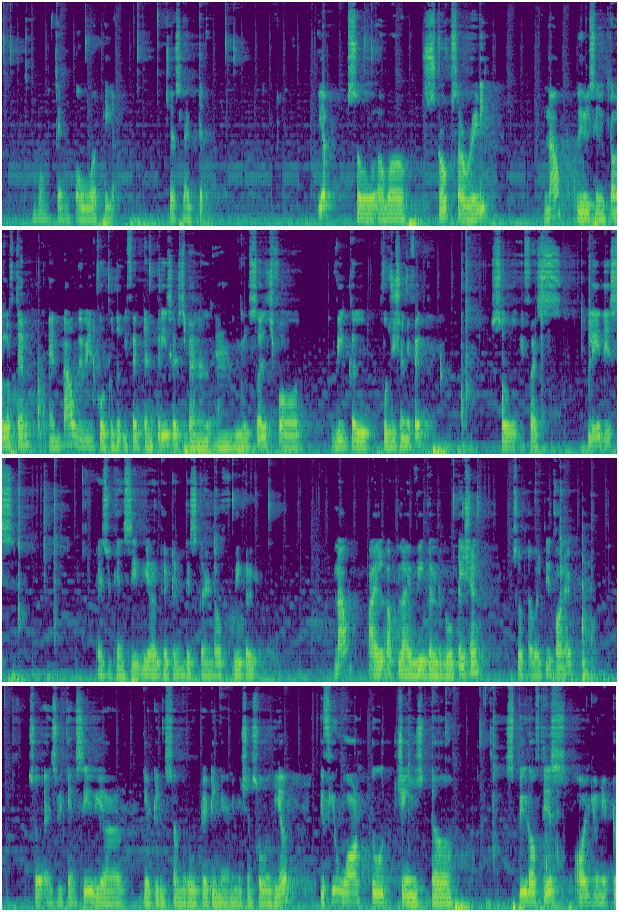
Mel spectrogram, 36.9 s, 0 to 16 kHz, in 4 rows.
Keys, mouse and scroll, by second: 0.0 shift+click, 1.2-3.3 drag, 3.9 u, 5.4 click, 9.0 ctrl+a, 10.6 click, 12.1-13.3 typing, 14.9 click, 16.0 space, 21.5 space, 21.9-24.7 drag, 25.2 click, 26.7 space, 33.6 space, 34.3 click, 34.9 space.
